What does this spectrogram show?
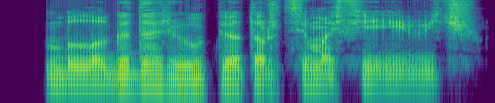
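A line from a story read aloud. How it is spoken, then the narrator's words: Calm. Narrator (Russian): спокойно ответил я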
